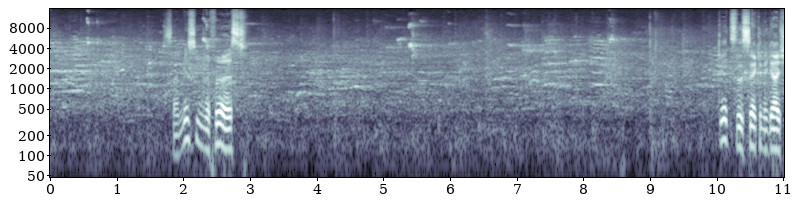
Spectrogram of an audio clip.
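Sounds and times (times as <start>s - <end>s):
faint crowd chatter: 0.0s - 11.0s
high shoe squeak: 5.0s - 6.2s.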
